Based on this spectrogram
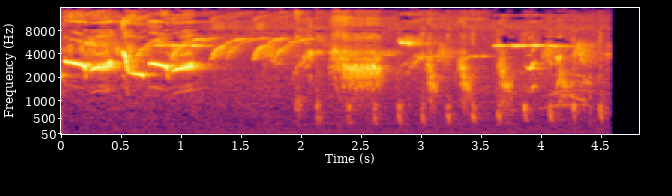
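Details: Albino hwamei of captive origin gives loud slurred whistles, then a softer series of quick clicking notes repeated about twice per second before falling silent.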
